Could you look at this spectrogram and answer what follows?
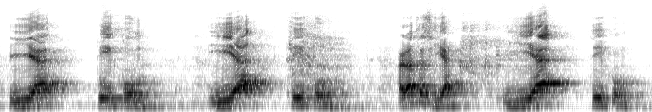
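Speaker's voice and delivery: Ya'tikum slowly, the hamza deep in the throat; correct Ya'tikum. Shown as a demonstration. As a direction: drag Ya'tikum and drop into the throat. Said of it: "you have to go down".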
